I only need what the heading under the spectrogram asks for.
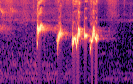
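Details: Red-whiskered bulbul song in Thailand, played to excite caged birds and to teach young birds, in the southern master style: one short phrase of bright, whistled, warbling notes, five quick slurred syllables.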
